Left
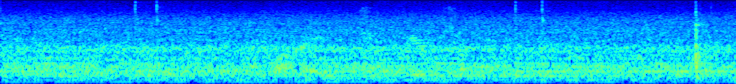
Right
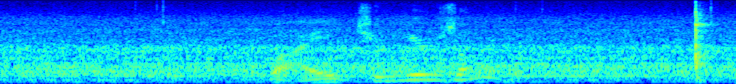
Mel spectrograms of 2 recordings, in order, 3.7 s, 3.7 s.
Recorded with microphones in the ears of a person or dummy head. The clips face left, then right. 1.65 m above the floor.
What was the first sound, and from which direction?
A man speaking, 40° right (ahead or behind).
